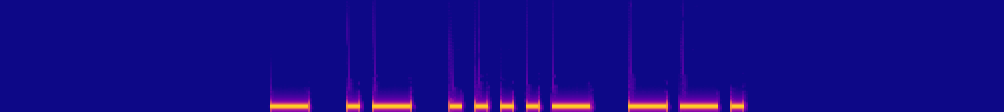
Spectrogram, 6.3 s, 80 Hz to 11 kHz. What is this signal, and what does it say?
Morse code, heard as a keyed tone, about 15 wpm, 700 Hz. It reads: TA4G
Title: DXCC-100 Call Signs - 4 Characters - Repeated 2x - 15wpm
